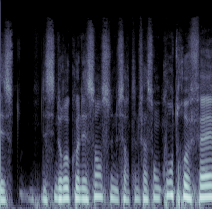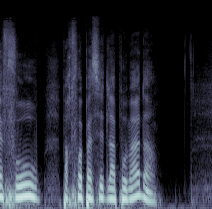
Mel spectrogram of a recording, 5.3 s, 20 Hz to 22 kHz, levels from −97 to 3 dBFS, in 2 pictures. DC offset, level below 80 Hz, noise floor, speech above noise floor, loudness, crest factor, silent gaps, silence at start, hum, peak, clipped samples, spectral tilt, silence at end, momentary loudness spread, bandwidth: under 0.1%; -42 dBFS; -56 dBFS; 37 dB; -20 LUFS; 16 dB; none; 0 s; none; -4 dBFS; under 0.1%; -8 dB/octave; 0.7 s; 11 LU; 12.5 kHz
